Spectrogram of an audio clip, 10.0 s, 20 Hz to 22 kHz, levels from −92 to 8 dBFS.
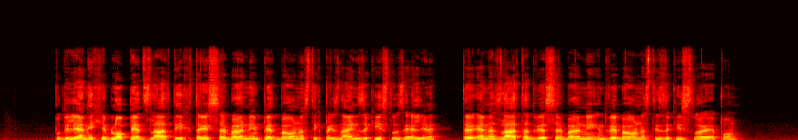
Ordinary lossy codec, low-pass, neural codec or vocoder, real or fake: none; 14.4 kHz; none; real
